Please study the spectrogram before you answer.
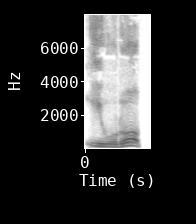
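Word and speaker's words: Europe: word এর জন্য sound হবে ইউ যেমন দেখো ইউরোপ এই ওয়ার্ডটিতে দেখো একদম শুরুতে ভাওয়েল ব্লেন্ডিং ওয়ার্ড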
